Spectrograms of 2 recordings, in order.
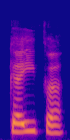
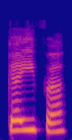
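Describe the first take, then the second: First: कैफ़ said without adding a final a sound; correct pronunciation. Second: कैफ़ louder and higher with thin, light letters. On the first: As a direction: model कैफ़ cleanly, not कैफ़ा. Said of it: "इसको कैफ़ा नहीं पढ़ेंगे". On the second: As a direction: stress कैफ़ with light articulation. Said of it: "सब बारीक हरूफ हैं". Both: Shown as a demonstration.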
